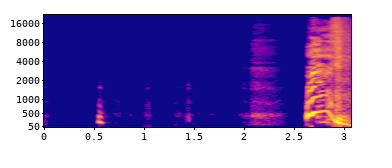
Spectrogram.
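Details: Sneezes the person tried and failed to hold back: several faint stifled catches and a sharp intake of breath, then a loud explosive sneeze breaking through; a sneeze.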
